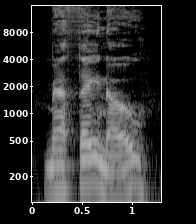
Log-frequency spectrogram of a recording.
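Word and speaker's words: μανθάνω: And so if we pull out the word learn, and learn it's this word matheno, or I think is how you pronounce it, and it's properly learning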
